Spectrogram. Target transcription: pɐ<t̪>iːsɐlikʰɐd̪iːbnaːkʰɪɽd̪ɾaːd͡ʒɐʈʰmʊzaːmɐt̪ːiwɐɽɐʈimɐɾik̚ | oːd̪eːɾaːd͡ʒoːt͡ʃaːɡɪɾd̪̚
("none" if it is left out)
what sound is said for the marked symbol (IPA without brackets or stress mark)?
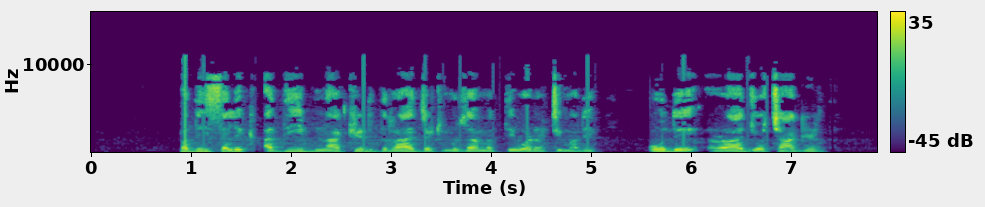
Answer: d̪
